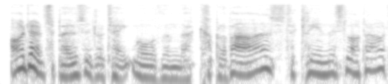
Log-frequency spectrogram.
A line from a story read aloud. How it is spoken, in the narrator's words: said bitterly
